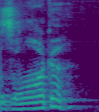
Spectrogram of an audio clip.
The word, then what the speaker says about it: Zielonka: My name is Zalonka. Want me to spell it for you?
